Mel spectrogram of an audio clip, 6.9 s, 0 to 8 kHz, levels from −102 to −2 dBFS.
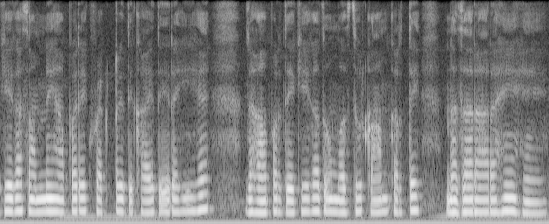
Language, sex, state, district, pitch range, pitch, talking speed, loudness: Hindi, female, Rajasthan, Jaipur, 160-175 Hz, 170 Hz, 185 wpm, -15 LUFS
